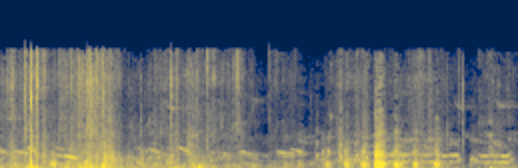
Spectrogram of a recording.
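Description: Poultry in backyard pens clucking and calling, with many short high chirps throughout and a louder burst of calls about three and a half seconds in.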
